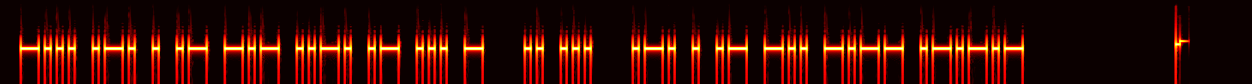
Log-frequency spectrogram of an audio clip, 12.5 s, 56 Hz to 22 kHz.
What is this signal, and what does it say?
Morse code, heard as a keyed tone, about 20 wpm, 700 Hz. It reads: BREAKFAST IS READY.
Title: Sentences from Top 1500 Words 20wpm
